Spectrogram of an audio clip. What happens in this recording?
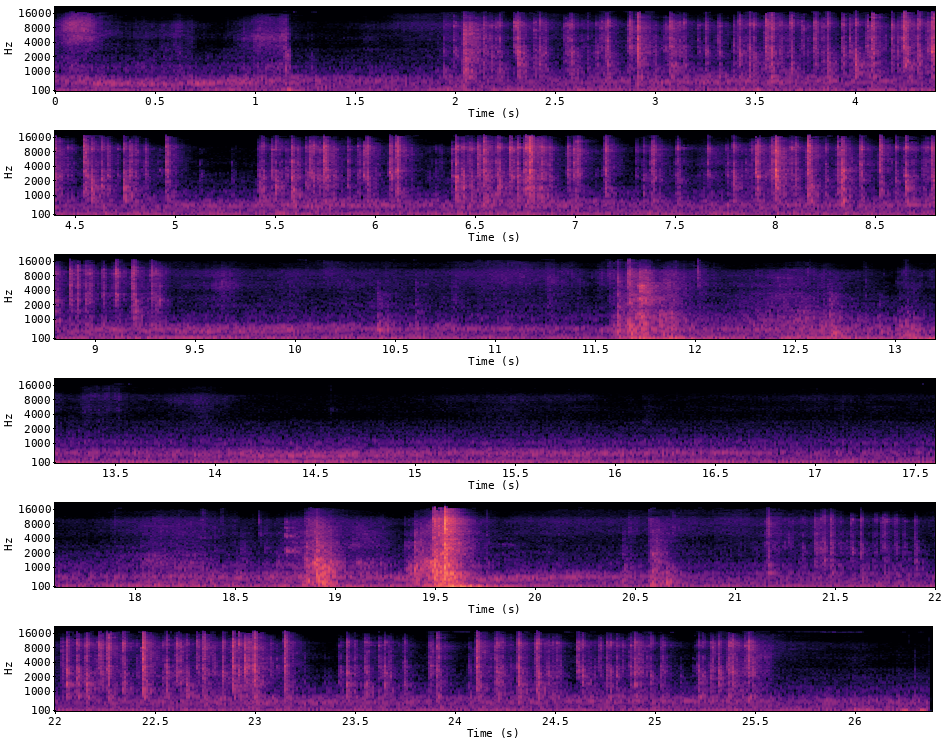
I place the recording device on the desk near the window. I type on the keyboard, then open the window, wait for a moment, and close it again. After that, I continue typing briefly.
